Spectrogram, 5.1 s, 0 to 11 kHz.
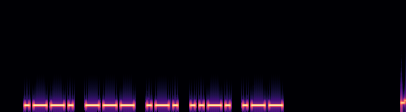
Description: Morse code, heard as a keyed tone, about 22 wpm, 700 Hz. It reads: PORFW
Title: Code Groups - 5 Letters - 22wpm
